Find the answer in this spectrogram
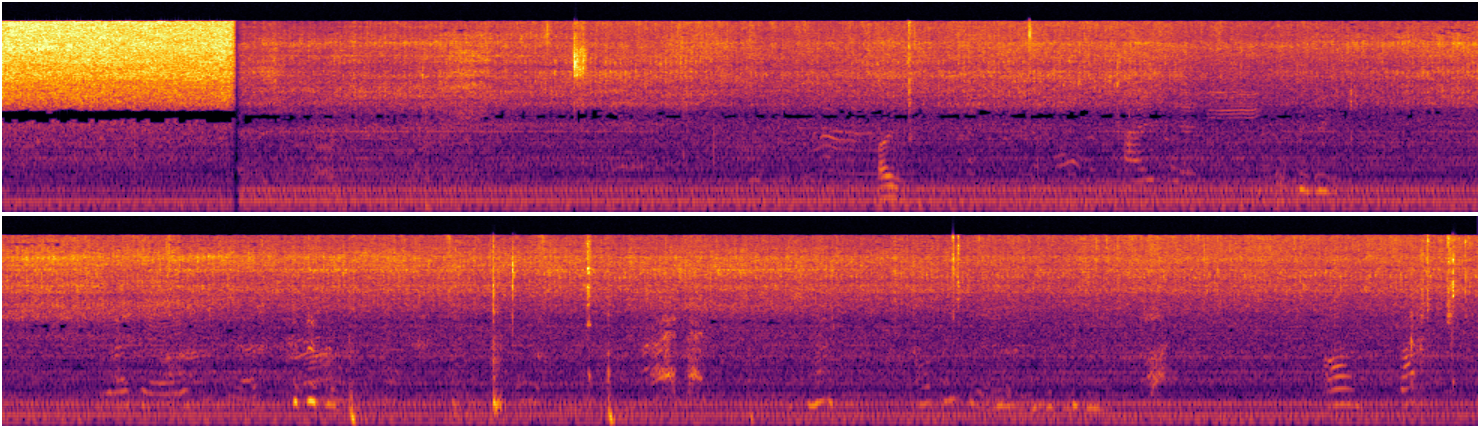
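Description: Meat sizzling on a charcoal grill for about the first second and a half, cutting off abruptly. After that, a steady low hum with faint, indistinct voices in the background and a few sharp clicks.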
